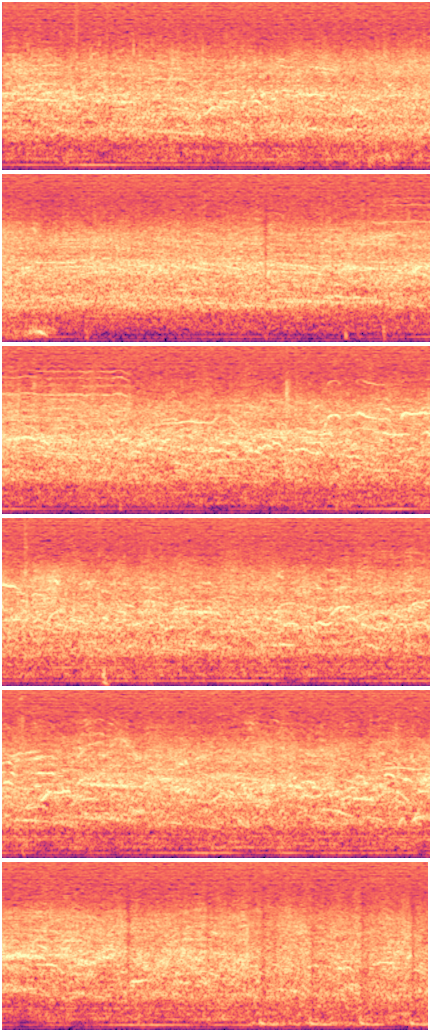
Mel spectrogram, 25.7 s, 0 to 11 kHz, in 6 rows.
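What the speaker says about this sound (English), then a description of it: "to the boos of the crowd, it's going to be a try here" Rugby league crowd at a 1999 Leeds versus Wigan club match, a steady roar and boo from the stands spread evenly through the whole stretch, with a commentator's voice running over it.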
